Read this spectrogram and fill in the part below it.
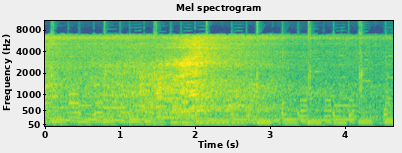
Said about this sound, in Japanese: お今のバイクのお兄さん、いいな僕も串谷のバイクウェア欲しいな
